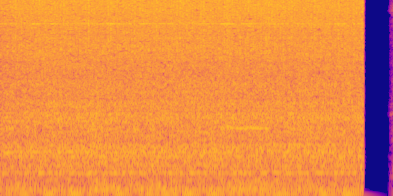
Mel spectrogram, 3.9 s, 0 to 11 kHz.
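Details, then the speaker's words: LS3-swapped S-10 Blazer after a Lokar LS Classic intake manifold conversion with no MAF, after a test drive. Loud V8 idle with an uneven, slightly lumpy wobble; owner suspects it may clear once the computer adapts to having no MAF. It accelerates normally. "It performs pretty good, accelerates like normal, and the only thing that I've noticed is it don't idle smoothly. Has a little bit of a, you know, wobble to it."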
